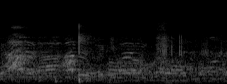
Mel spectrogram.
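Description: Scattered distant shouting of players and onlookers, with a single sharp thud of an Australian rules football being struck by hand or boot a little under a second in.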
